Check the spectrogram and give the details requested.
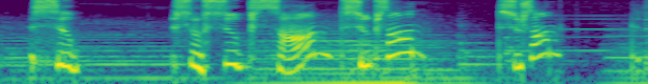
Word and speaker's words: soupçon: And yes, somewhat surprisingly, C is pronounced like an S. Soupçon?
